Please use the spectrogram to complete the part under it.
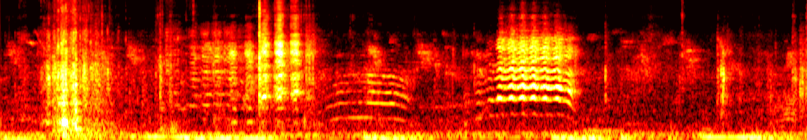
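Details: Domestic goats kept as farm animals: two clear bleats, a short wavering one followed by a louder, strongly quavering bleat, with rustling, thumps and brief background noise around them.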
